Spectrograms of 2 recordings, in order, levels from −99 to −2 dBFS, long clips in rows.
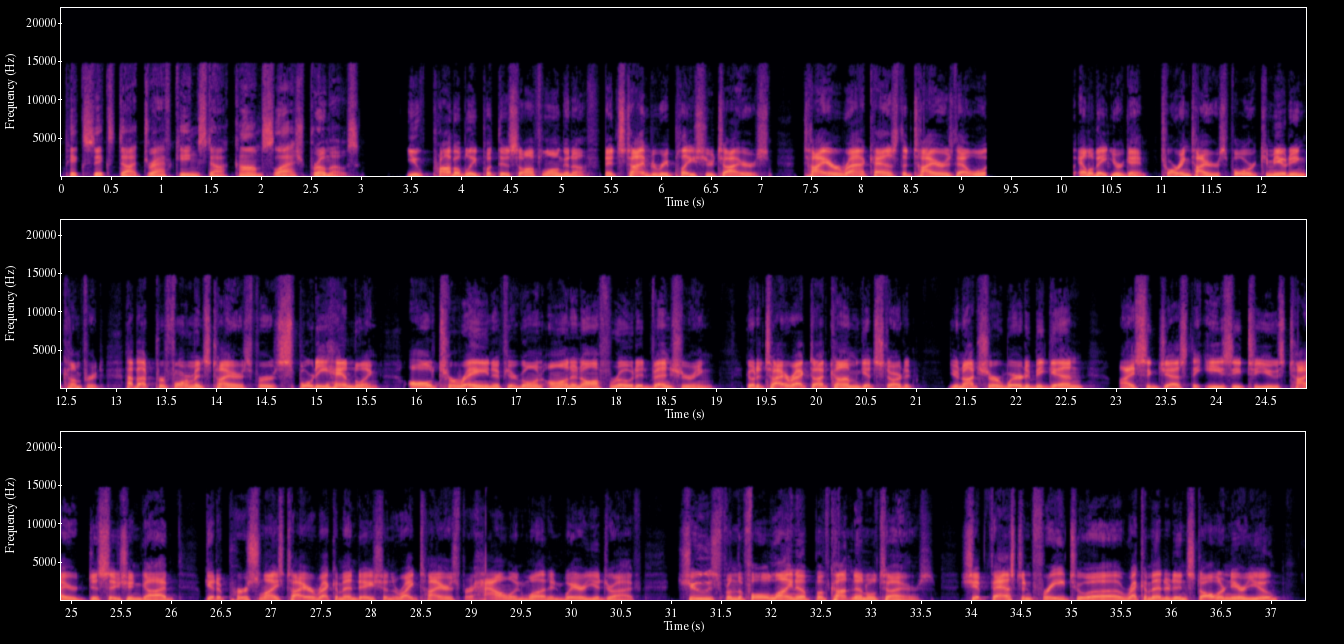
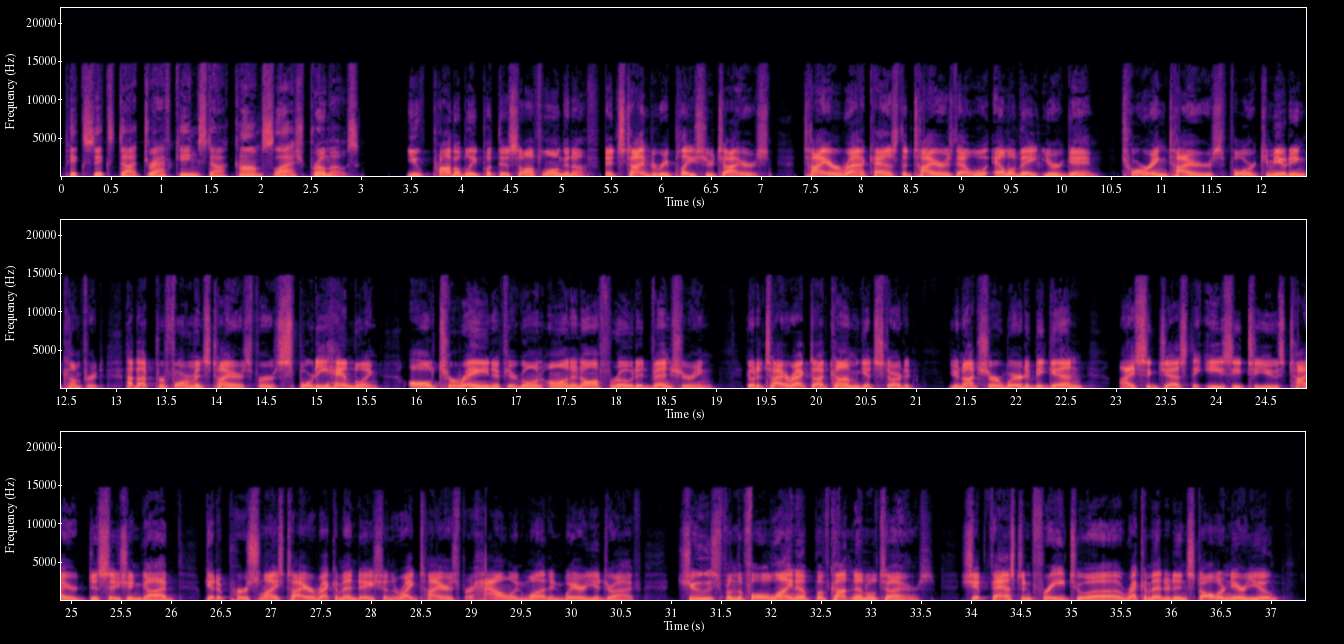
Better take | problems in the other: second | audio freezing; at 9.5 s for 1 s

